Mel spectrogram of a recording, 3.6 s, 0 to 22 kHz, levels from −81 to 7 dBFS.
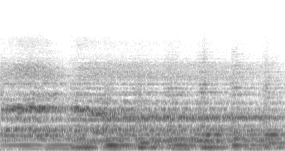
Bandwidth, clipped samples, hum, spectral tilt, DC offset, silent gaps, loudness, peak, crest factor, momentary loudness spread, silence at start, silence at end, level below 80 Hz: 9 kHz; under 0.1%; none; -7.5 dB/octave; under 0.1%; none; -28 LUFS; -14 dBFS; 12 dB; 4 LU; 0 s; 0 s; -52 dBFS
